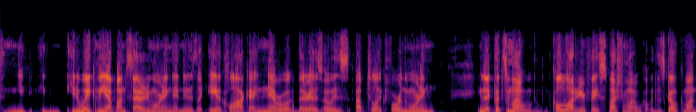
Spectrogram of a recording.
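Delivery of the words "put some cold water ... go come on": put-on old-timer Brooklyn accent, pitched up. Retelling how Pete woke him early on Saturdays, imitating Pete's old Brooklyn accent. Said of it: "He talked like a like an old Brooklyn guy".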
